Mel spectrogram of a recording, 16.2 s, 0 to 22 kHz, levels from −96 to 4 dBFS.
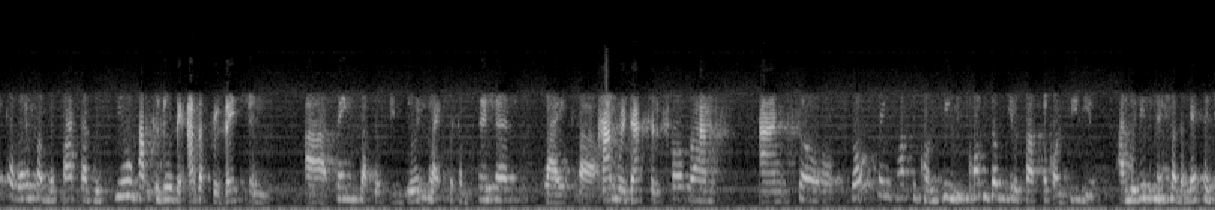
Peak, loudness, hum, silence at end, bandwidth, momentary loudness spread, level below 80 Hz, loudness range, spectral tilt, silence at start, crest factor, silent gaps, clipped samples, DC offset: -2 dBFS; -29 LUFS; none; 0 s; 7 kHz; 17 LU; -60 dBFS; 6 LU; -6.5 dB/octave; 0 s; 28 dB; none; under 0.1%; under 0.1%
